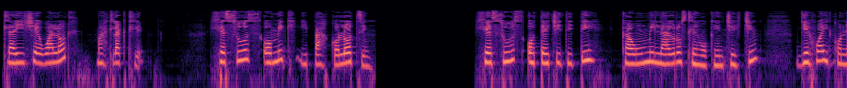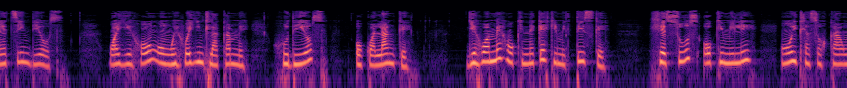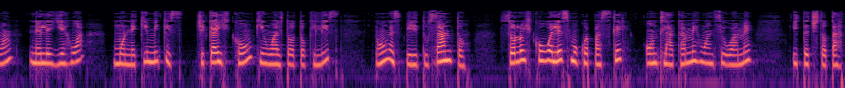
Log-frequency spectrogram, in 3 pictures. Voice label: nahuatl guerrero tlapa; the bible league nt drama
